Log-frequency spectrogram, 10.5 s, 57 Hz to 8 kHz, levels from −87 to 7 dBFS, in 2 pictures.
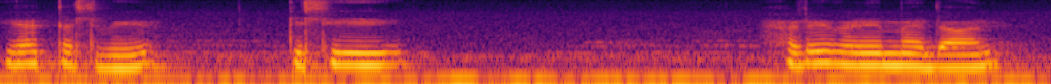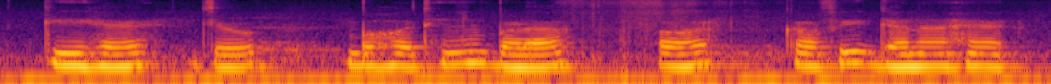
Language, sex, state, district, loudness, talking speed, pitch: Hindi, male, Bihar, Gaya, -15 LUFS, 85 wpm, 165 Hz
